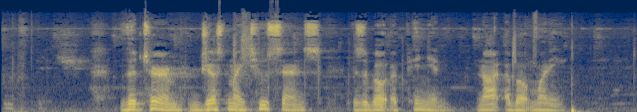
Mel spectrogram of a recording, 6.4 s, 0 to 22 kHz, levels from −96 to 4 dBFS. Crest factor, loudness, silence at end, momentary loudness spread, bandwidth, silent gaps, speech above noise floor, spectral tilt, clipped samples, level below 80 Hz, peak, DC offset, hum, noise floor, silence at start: 18 dB; -15 LUFS; 0.35 s; 25 LU; 15.5 kHz; none; 27 dB; -3 dB/octave; under 0.1%; -36 dBFS; 0 dBFS; under 0.1%; none; -43 dBFS; 0.05 s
